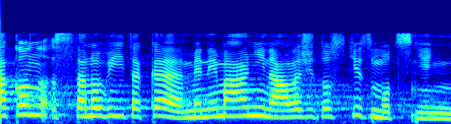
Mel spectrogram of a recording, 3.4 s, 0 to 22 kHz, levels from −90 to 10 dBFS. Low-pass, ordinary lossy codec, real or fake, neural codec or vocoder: 7.2 kHz; MP3, 96 kbps; real; none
